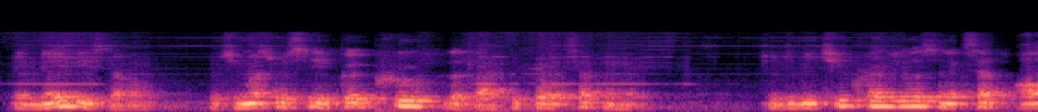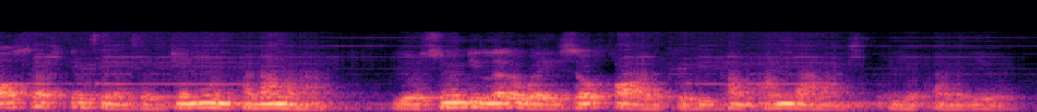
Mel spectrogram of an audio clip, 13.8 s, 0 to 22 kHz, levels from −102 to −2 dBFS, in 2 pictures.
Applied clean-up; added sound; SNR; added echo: neural separator model SepFormer DNS4.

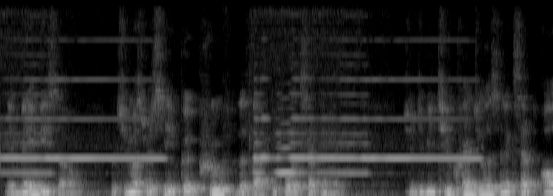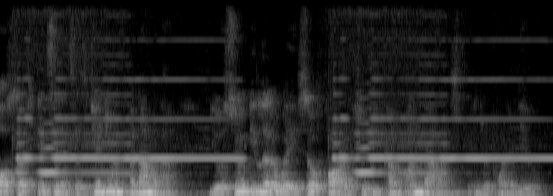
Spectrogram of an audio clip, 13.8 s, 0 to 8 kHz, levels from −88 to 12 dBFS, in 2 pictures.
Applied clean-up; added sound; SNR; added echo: none; Wind instrument, woodwind instrument; 12 dB; reverberation time 0.6 s.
